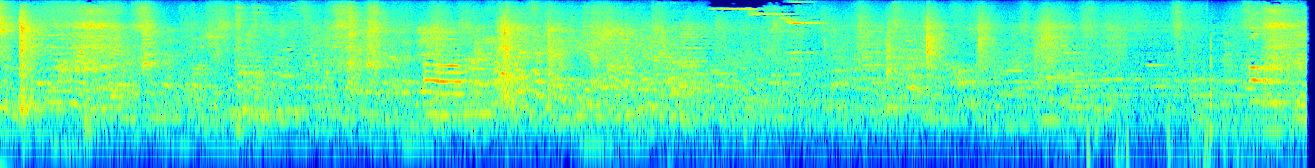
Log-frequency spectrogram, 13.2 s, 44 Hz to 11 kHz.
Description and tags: washington americanhistory oldgloryin
Inside the Star Spangled Banner exhibit at the American History Museum on the National Mall in Washington DC recorded with DS-40 and edited in Wavosaur.
field-recording, museum, road-trip, summer, travel, vacation, washington-dc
